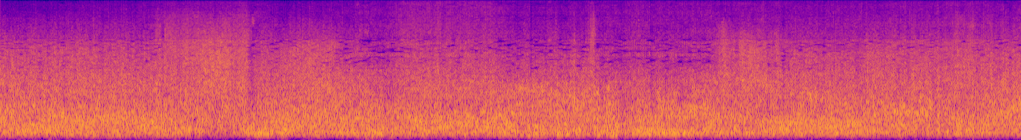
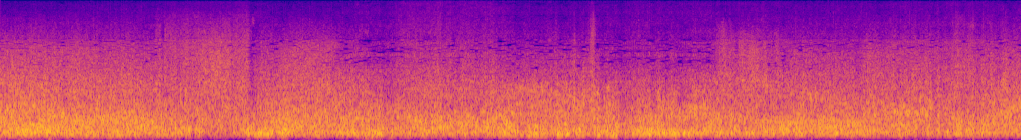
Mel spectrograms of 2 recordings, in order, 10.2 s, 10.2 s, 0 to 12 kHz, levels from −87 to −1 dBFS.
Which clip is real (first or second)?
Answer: second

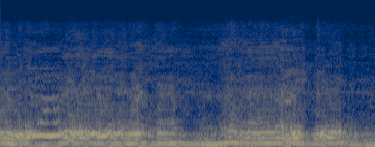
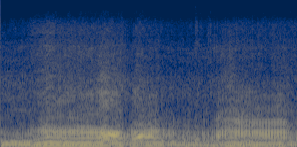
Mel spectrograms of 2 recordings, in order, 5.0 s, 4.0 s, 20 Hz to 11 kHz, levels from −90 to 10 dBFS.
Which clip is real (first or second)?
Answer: second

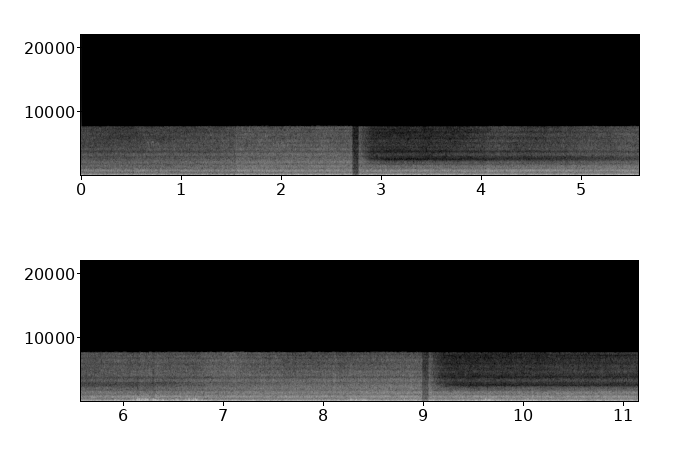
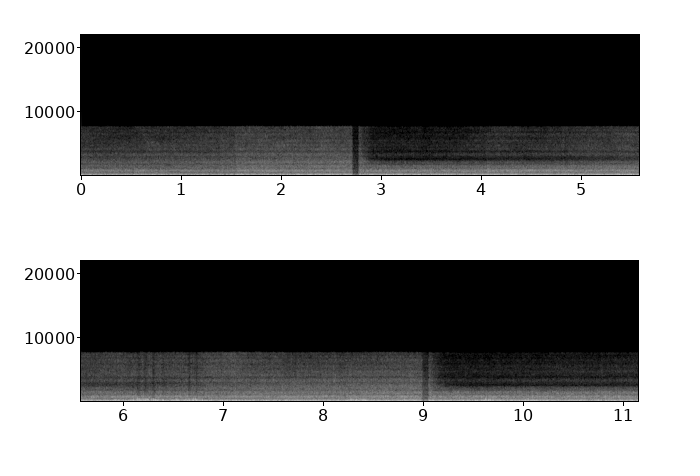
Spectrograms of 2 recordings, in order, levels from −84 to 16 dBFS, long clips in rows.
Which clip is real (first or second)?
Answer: first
